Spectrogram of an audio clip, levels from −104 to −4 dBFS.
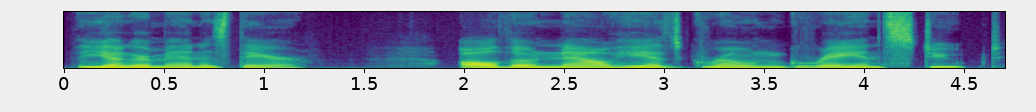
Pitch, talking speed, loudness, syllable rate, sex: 215 Hz, 165 wpm, -16 LUFS, 4.4 syllables/s, female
